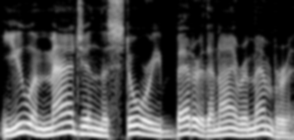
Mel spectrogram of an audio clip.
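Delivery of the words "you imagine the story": ordinary delivery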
